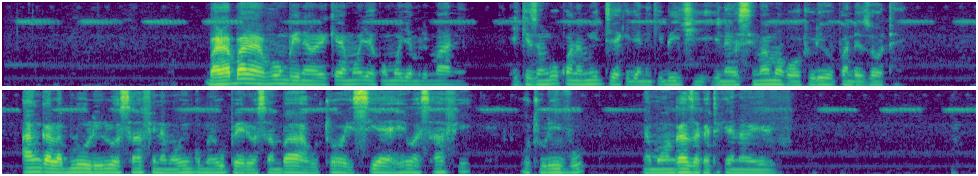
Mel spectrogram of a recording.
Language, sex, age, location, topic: Swahili, male, 18-24, Dar es Salaam, agriculture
